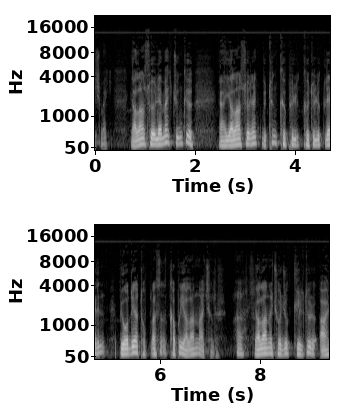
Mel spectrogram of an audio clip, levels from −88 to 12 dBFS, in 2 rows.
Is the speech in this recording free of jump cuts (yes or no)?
yes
